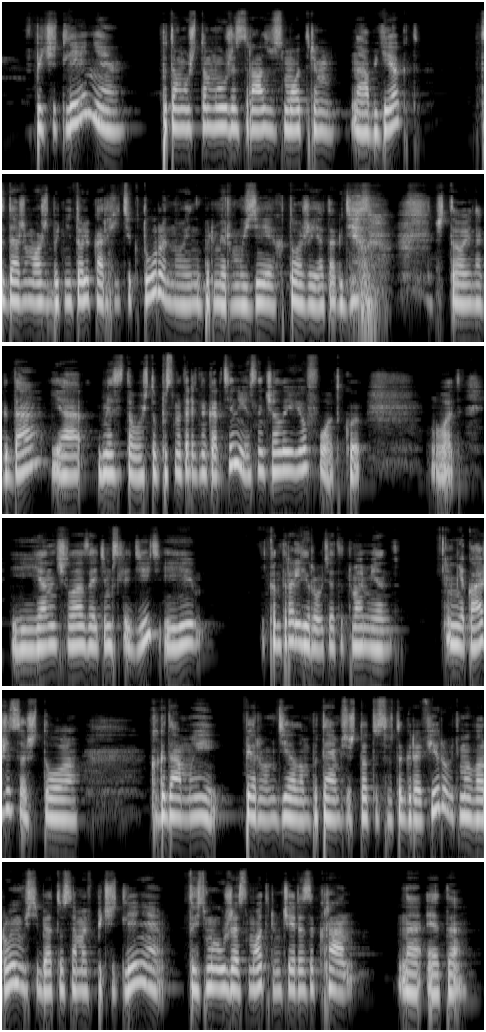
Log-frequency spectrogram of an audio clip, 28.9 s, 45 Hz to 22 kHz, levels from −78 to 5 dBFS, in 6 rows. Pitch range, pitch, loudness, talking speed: 195-220 Hz, 205 Hz, -20 LUFS, 160 wpm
